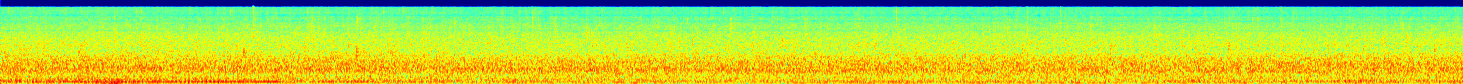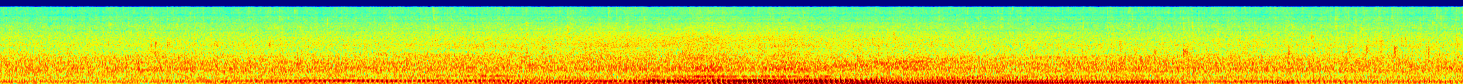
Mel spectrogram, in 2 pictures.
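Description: Heavy rain pouring onto garden leaves and waterlogged ground, a steady hiss. Past the middle the low hum of a passing motor vehicle's engine rises, is loudest about three-quarters of the way through, and fades again.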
